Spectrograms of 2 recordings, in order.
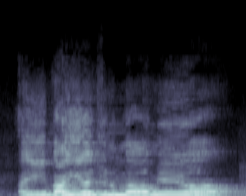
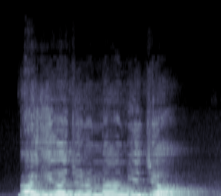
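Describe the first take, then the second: First: "마음이에요" lifted into a rising end; leading question. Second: "마음이죠" pitched high, then firmly falling; confirming answer. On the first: Preacher quizzing children on the bad thought, "마음이에요" rising as a question. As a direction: ask it, pitch climbing on "마음이에요". Question put to congregation before answer. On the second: Preacher answering the quiz, "마음이죠" falling as a sure statement. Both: Shown as a demonstration.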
